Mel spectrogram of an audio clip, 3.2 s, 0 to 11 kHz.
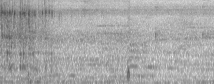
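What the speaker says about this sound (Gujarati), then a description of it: "2 વાટકી ભરીને પાણી એડ કરીશ" Water poured from a bowl into a mix of tomato juice and rice flour for making papad, a short close trickle and splash with a faint voice in the background.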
